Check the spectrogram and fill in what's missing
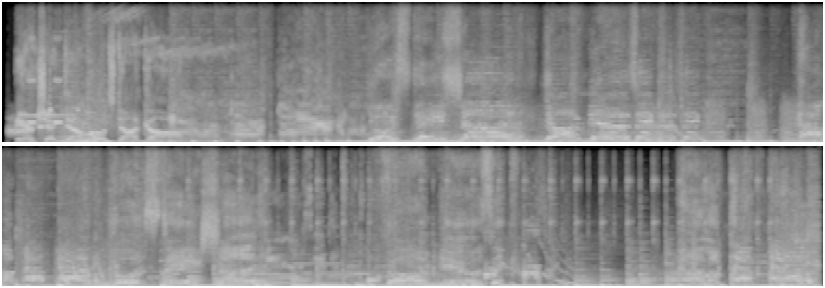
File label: jingle montage; hallam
